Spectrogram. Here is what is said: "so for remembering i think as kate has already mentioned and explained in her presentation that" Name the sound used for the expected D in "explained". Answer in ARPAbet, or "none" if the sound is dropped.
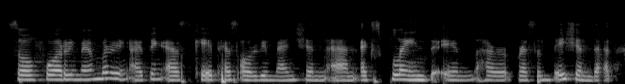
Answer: D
